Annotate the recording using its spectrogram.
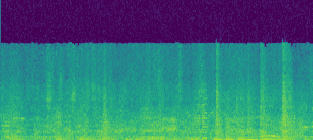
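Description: Live band playing, with low held notes from a brass instrument such as a trombone, under the chatter of a bar crowd talking over the music.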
